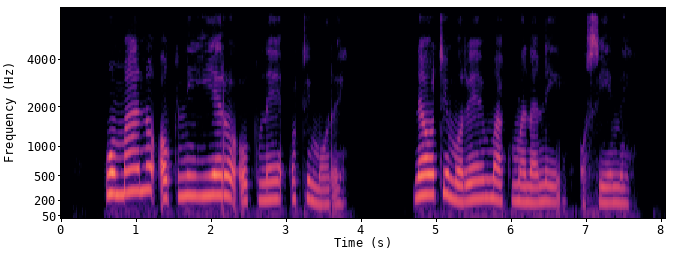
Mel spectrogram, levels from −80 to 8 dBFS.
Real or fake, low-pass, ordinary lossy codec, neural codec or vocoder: fake; 7.2 kHz; none; codec, 16 kHz, 4.8 kbps, FACodec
